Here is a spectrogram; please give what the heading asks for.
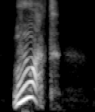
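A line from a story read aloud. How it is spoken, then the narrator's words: Breathed out. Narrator (Russian): выдохнула она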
